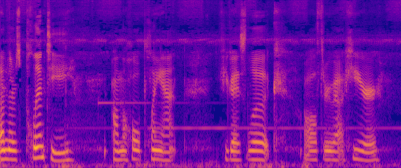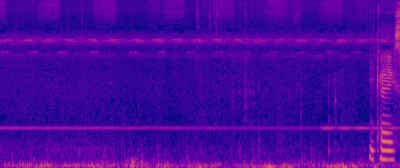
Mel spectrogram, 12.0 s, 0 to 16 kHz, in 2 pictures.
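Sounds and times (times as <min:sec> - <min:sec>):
crickets chirping: 0:00.0 - 0:12.0
thin steady tone: 0:00.0 - 0:12.0.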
